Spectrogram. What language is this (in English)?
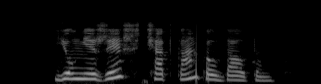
Mari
